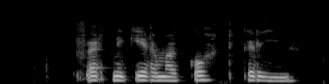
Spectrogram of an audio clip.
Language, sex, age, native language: Icelandic, male, 9, Icelandic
